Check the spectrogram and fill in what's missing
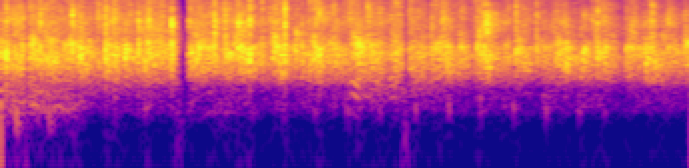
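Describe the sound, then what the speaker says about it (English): Sustained applause from a conference audience for a panel of speakers at a climate law event, dense steady clapping over about five seconds with a brief dip partway, no talk over it. "Can we please give a big round of applause to all our panelists."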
